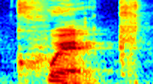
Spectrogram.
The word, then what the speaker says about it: QUIC: firepower threat defense, 623, block QIC QUIC to force TCP, so we can do TLS and or SSL decryption. So QUIC is pretty cool, right? It's pronounced QUIC. It's QUIC UDP Internet Connections.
